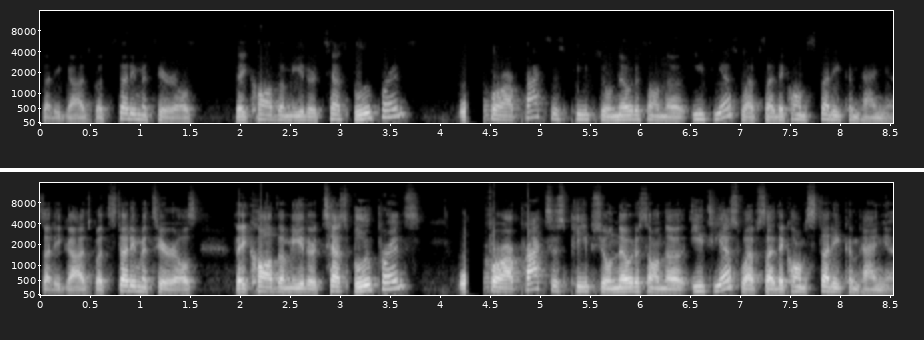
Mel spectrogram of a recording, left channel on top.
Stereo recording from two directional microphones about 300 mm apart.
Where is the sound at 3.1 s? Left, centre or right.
Centre.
